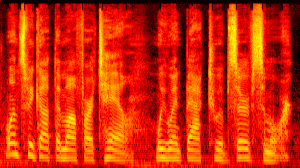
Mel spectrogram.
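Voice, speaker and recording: Low-voiced, level-headed woman warrior. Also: brisk, a little mellow, a little hiss or hum. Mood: matter-of-fact. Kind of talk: video game voice acting.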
